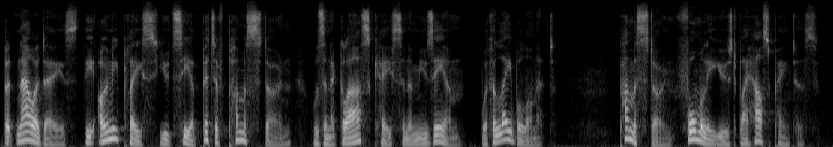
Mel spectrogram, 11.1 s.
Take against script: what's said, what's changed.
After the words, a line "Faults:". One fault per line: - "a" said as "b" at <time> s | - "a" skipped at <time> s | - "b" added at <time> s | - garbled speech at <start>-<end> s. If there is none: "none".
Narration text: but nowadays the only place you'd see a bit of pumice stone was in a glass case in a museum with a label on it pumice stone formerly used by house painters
but nowadays the only place you'd see a bit of pumice stone was in a glass case in a museum with a label on it pumice stone formerly used by house painters
Faults:
none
